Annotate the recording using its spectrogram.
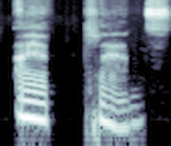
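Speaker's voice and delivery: deadpan, listless, very quiet, low-energy flat delivery. Describing how Christy Hemme reacted, imitating Christy Hemme with low energy. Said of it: "you would have thought she could match that energy".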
